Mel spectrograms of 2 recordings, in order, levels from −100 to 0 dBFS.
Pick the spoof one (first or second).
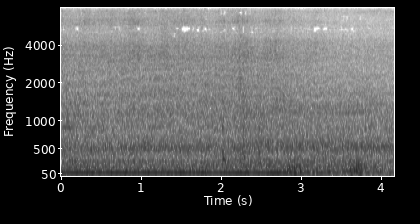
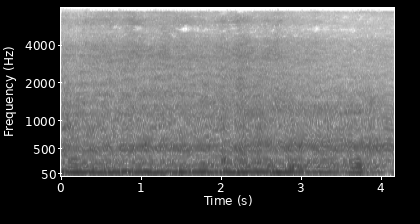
second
